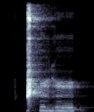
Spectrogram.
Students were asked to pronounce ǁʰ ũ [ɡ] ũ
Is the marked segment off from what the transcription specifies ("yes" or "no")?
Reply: no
